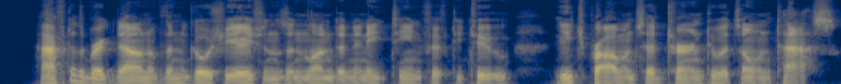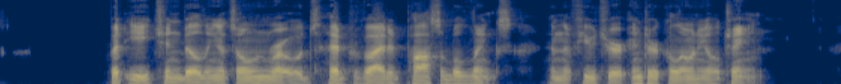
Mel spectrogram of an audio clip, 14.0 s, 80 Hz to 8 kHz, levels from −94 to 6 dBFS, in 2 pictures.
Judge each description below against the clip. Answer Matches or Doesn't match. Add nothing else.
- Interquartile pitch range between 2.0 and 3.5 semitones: Matches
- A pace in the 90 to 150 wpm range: Matches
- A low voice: Matches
